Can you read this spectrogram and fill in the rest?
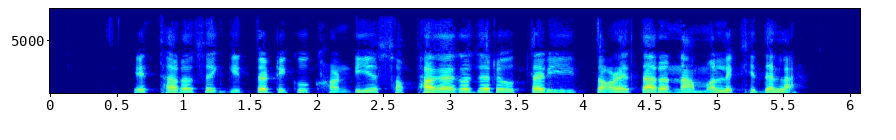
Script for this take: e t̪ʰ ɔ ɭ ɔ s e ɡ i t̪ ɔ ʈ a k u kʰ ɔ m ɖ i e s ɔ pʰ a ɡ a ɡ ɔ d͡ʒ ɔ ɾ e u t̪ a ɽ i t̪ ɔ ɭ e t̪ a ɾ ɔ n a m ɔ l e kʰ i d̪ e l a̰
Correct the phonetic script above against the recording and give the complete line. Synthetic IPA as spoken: e t̪ʰ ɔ ɾ ɔ s e ɡ i t̪ ɔ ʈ i k u kʰ ɔ ɳ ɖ i e s ɔ pʰ a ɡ a ɡ ɔ d͡ʒ ɔ ɾ e u t̪ a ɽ i t̪ ɔ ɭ e t̪ a ɾ ɔ n a m ɔ l e kʰ i d̪ e l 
